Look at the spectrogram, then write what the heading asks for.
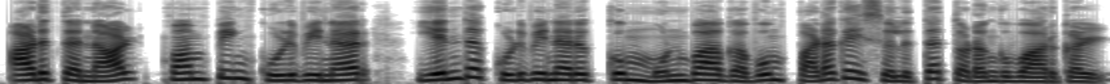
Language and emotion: Tamil, neutral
